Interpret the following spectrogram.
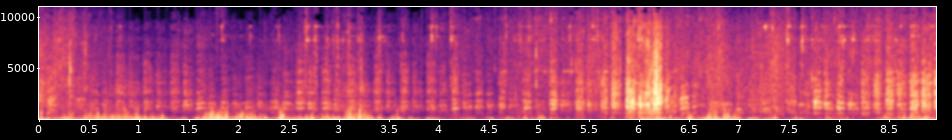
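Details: Rapid, rough panting from a Border Terrier out with a pack of six small dogs, among them Alfie, Juno and Otis, on a sunny 16°C walk on 13 September 2022, filmed on a GoPro Hero 10 Black; quick breathy pulses with footsteps and rustling.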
